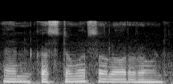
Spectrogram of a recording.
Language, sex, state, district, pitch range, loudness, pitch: English, male, Karnataka, Bangalore, 115-125 Hz, -15 LUFS, 120 Hz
